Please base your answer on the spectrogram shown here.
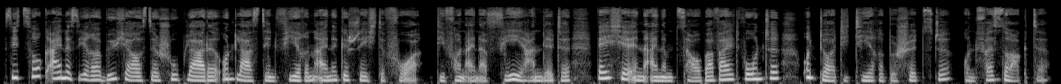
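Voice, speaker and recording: A woman narrating a children's story with gentle, lively storytelling. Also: medium pitch, normal speed, creaky, hardly any pauses, slightly rough, no room sound, clean studio sound.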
